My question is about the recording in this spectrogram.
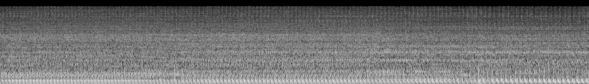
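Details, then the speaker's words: Honda HRC216 commercial gas lawnmower after governor shaft adjustment to raise too-low rpm: strong, steady high speed with a brief dip under load, recovering smoothly; running correctly at about 3100 rpm with blade engaged. "it will pack the bag now like crazy it's getting the full RPMs that it should"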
